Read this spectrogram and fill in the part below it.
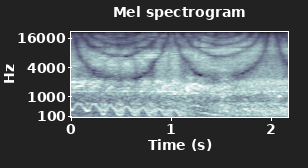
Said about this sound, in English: A neighing horse.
